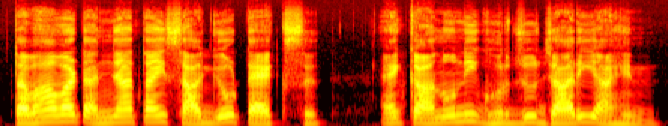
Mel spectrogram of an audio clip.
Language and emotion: Sindhi, neutral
